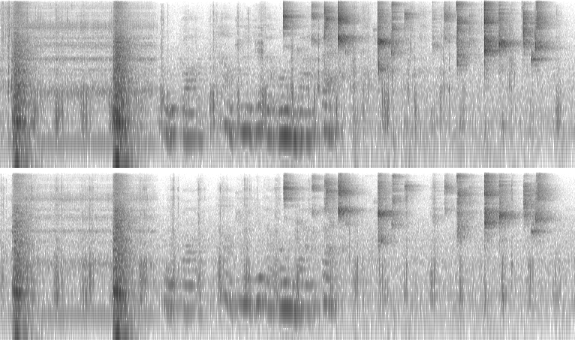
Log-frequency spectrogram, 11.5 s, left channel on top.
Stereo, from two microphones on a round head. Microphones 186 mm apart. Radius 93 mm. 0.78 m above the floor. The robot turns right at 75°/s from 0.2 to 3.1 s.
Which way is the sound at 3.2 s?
55° left (ahead or behind).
